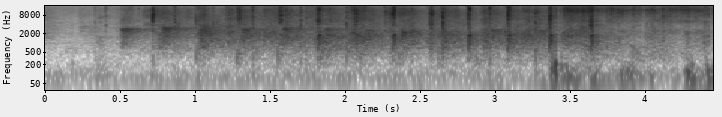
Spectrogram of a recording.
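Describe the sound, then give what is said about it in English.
An audience applauds to welcome a speaker, Reverend Peter Bagley, with dense, continuous clapping that stays fairly even throughout and swells slightly near the end. “And if you will, join me, give me a hand in welcoming Reverend Peter Bagley.”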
